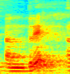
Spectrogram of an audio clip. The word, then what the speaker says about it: Andrzej: ¿Es André. André. – Andrzej. En entrevistas he visto que le llaman André.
